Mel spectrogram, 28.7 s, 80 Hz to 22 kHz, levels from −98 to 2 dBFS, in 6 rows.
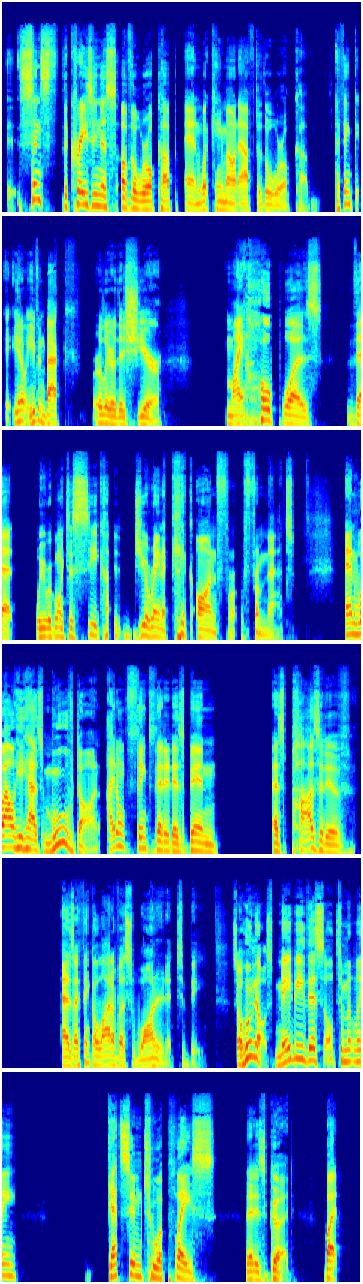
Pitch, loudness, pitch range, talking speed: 130 Hz, -23 LUFS, 110-165 Hz, 165 wpm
